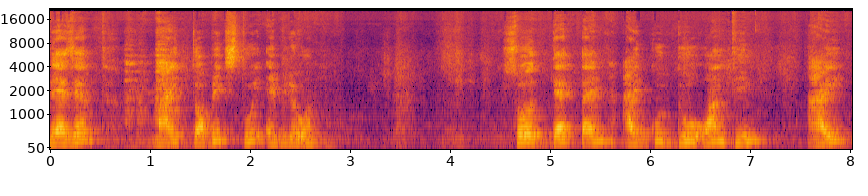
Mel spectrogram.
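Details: Stuttering in an adult man from India with severe stammering since childhood, after 4 weeks of fluency training; repetitions and long pauses are heard.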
